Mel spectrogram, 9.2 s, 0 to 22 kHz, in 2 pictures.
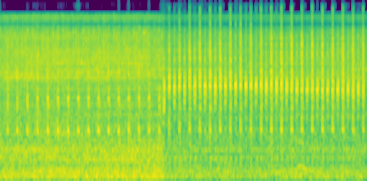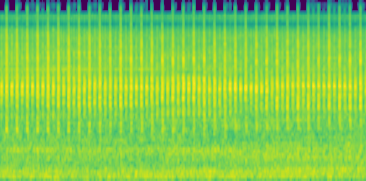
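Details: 2003 Chevy S10 2.2 four-cylinder at steady idle with sharp, very regular metallic knock about four a second, started after new spark plugs and wires were installed in correct order; cause unknown.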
